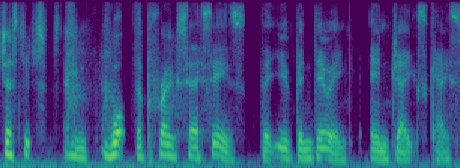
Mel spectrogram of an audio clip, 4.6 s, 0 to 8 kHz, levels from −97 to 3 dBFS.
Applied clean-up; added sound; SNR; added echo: neural diffusion model UNIVERSE++.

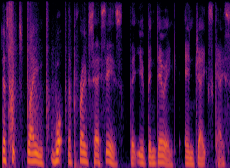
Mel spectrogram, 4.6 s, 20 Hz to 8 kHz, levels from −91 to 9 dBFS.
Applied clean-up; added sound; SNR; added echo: neural mask model RNNoise.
